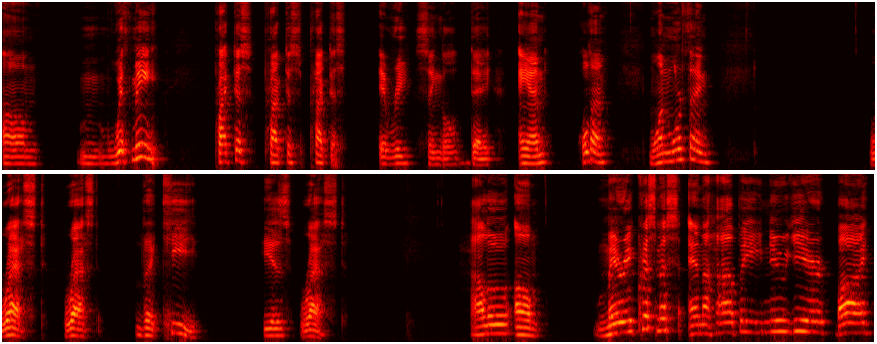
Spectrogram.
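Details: Male teacher with non-fluent aphasia plus apraxia of speech, after inpatient and intensive aphasia programs; now forming full sentences, previously only a few words at a time. Non-fluent aphasia.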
